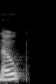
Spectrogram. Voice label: "nope", drag

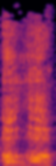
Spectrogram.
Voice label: "uh uh", Voice; ooh ahh

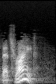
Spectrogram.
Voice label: that's right male

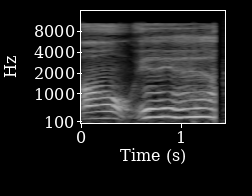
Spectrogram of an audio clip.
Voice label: "oh yeah" sexy

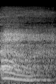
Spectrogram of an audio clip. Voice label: "oh", Voice; ooh ahh

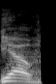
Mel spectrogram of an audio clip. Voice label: "yo", Voice

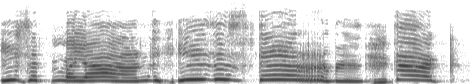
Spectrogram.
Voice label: isit myan isit barabee stok, gibbrish

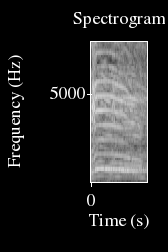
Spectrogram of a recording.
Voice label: "ho" group; ooh ahh; ho hoo woo

